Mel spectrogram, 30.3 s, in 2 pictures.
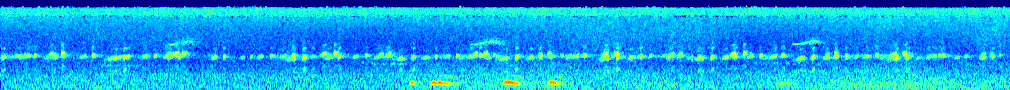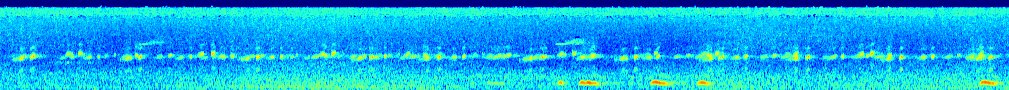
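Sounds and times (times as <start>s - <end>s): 
frog chorus croaking: 0.0s - 30.2s
wind: 0.0s - 30.2s
owl hooting: 6.1s - 8.6s, 23.5s - 26.1s, 29.8s - 30.2s.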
